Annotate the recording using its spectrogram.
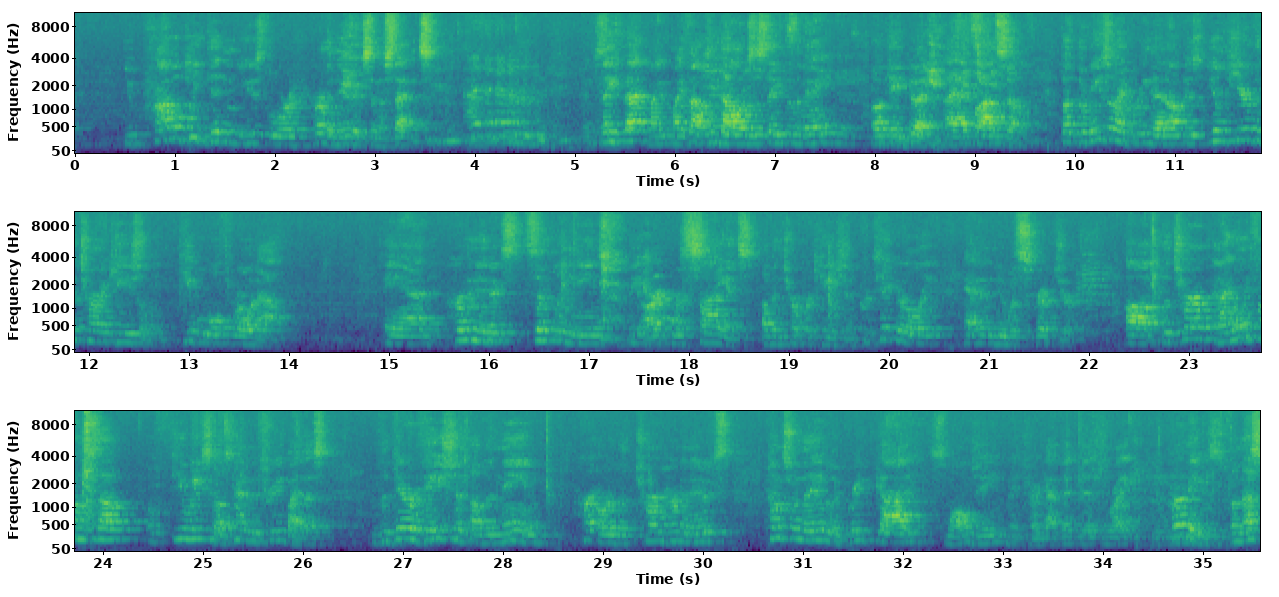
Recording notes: The class sessions were recorded during Sunday School at Troy Christian Chapel in Troy, Michigan.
